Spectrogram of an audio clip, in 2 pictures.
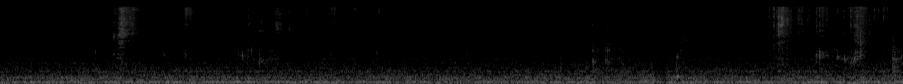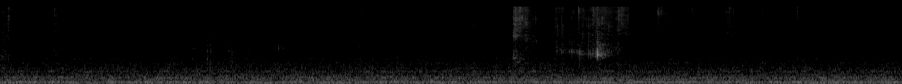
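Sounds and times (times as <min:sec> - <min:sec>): faint low hum: 0:00.0 - 0:18.0
seaweed crunching while chewed: 0:00.9 - 0:04.7, 0:07.5 - 0:09.7, 0:13.8 - 0:16.7.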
